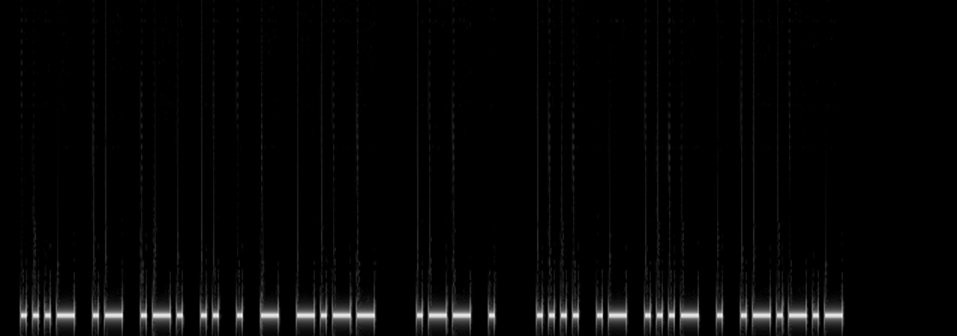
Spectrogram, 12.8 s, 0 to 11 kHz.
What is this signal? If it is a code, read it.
Morse code, heard as a keyed tone, about 15 wpm, 700 Hz. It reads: VARIETY WE HAVE.
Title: Sentences from Top 1000 Words - Review Part 4 - 15wpm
